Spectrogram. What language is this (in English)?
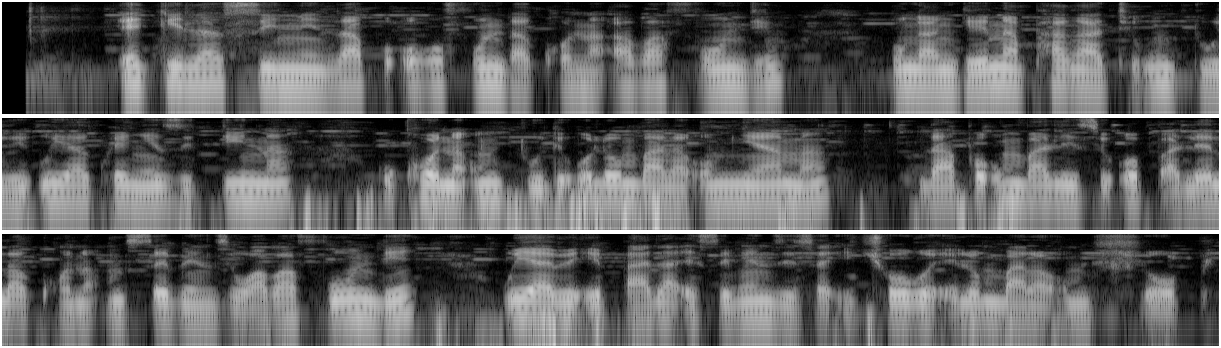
North Ndebele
